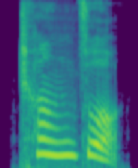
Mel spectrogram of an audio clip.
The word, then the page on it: 称作: chēng zuò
